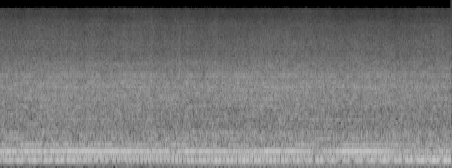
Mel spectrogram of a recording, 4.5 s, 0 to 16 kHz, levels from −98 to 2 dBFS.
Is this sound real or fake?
fake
